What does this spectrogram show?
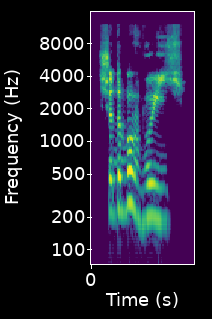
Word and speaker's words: щодобовий: побачимо яка Бука наголошена якщо и то правильно щодобовий як і звук наголошений тисовий якщо О то правильно тисовий якщо ви вимовляєте не так як я значить ви наголошуєте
